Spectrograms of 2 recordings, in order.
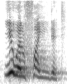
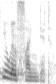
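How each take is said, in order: First: Slow, loud preacher's promise; ringing out from the pulpit; loud proclamation. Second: Low, soft preacher's aside; hushed repeat. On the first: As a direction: declare it forcefully, stretching the words. Preacher proclaims promise, then repeats softly. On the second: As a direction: drop right down and say it quietly. Same promise repeated softly after shout. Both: Acted.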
